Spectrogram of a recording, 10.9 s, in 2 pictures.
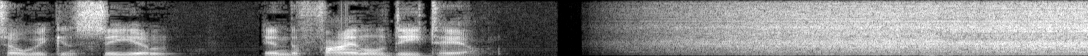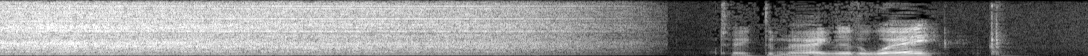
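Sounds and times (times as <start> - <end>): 
speech: 0.0 - 2.5, 9.1 - 10.6
hair dryer running: 3.0 - 8.8.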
